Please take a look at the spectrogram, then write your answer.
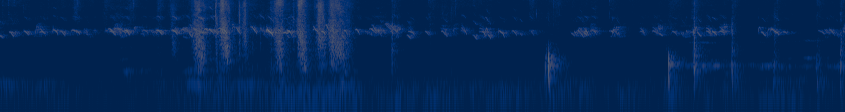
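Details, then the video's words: Baby chicks peeping in a steady stream of high, short, repeated chirps, with a few lower clucks and brief knocks underneath. "Chicken Free Sound || Funny Chicks baby"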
